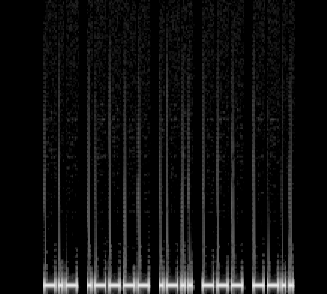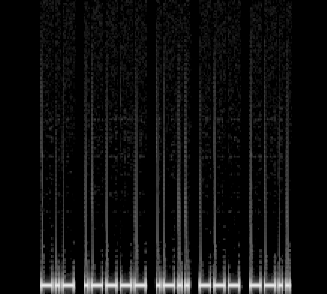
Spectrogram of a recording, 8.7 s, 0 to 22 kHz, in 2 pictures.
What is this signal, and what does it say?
Morse code, heard as a keyed tone, about 25 wpm, 700 Hz. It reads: K1LOZ K1LOZ
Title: USA Call Signs - 5 Characters - Repeated 3x - 25wpm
